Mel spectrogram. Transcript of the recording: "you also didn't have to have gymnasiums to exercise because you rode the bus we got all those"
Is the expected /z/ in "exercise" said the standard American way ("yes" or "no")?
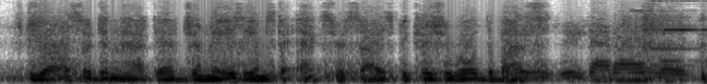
yes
